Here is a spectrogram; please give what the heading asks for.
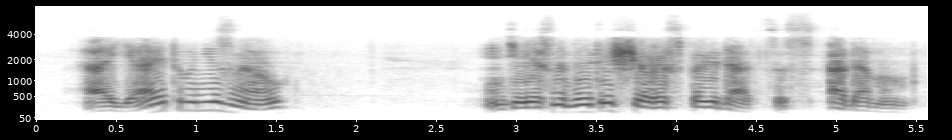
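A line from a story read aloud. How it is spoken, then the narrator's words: Plain. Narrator (Russian): сказал Зигмунд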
